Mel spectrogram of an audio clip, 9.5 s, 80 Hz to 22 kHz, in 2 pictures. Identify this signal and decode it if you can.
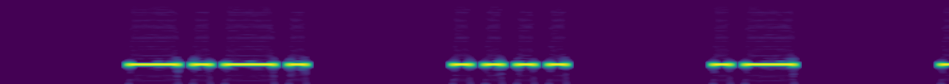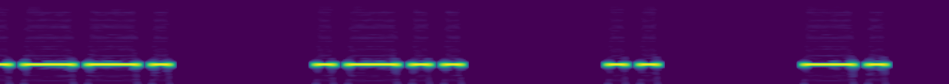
Morse code, heard as a keyed tone, about 15 wpm, spaced as for 8 wpm, 1000 Hz. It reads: CHAPLIN
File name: qotdfiles / 8wpm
